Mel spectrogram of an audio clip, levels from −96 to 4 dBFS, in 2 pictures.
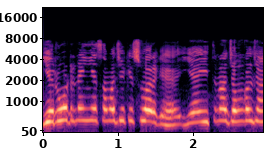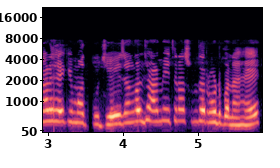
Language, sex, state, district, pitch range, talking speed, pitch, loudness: Hindi, female, Bihar, Araria, 310-370 Hz, 245 wpm, 345 Hz, -14 LUFS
